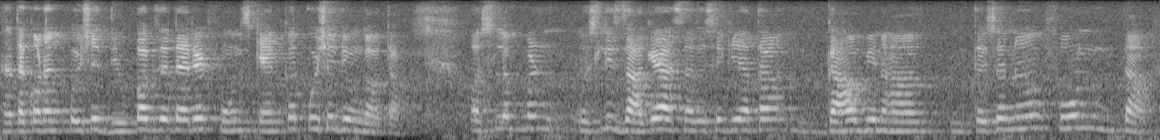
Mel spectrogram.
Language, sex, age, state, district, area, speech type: Goan Konkani, male, 18-30, Goa, Tiswadi, rural, spontaneous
